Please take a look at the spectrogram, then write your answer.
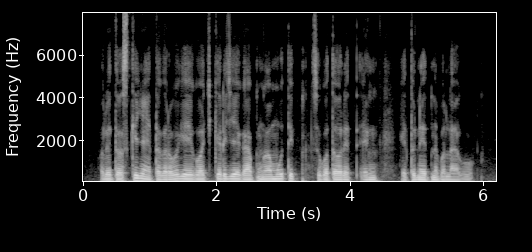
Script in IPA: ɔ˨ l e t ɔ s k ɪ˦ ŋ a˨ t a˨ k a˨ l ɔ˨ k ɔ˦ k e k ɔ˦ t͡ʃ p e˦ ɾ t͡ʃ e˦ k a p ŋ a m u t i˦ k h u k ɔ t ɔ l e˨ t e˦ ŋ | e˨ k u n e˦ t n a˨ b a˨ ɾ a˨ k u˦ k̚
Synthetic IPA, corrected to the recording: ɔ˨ l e t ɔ s k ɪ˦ ɲ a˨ t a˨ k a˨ ɾ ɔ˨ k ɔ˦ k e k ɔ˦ t͡ʃ k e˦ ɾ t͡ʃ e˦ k a p ŋ a m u t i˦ k s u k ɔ t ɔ ɾ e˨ t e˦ ŋ | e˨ t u n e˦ t n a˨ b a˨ l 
